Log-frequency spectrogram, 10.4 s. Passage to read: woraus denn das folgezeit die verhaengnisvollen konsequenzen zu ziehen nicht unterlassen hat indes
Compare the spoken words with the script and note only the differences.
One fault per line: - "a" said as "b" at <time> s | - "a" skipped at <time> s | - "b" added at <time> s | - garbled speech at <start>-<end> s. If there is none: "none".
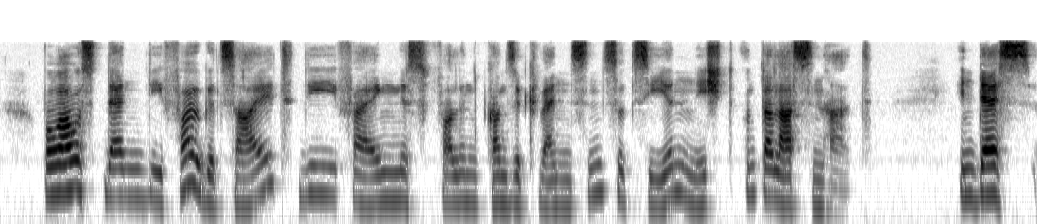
- "das" said as "die" at 1.5 s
